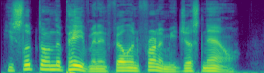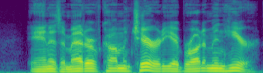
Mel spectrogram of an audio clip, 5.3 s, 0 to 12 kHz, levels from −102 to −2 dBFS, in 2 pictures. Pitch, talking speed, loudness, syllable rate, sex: 120 Hz, 285 wpm, -16 LUFS, 7.1 syllables/s, male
